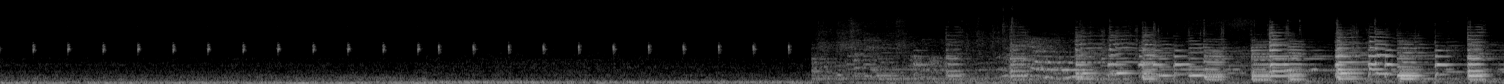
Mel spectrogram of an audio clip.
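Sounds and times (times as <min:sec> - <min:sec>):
turn signal ticking: 0:00.0 - 0:08.2
car engine rumble: 0:00.0 - 0:15.0.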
